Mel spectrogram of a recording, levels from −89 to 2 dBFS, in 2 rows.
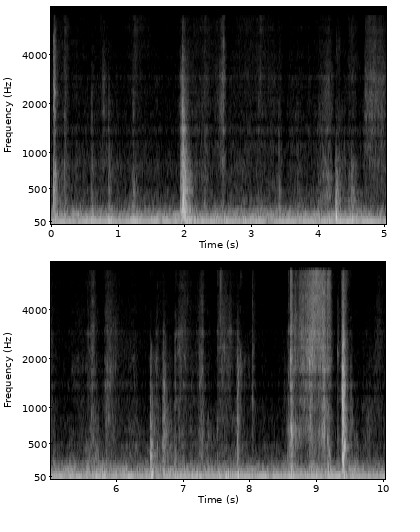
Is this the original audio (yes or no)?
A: no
